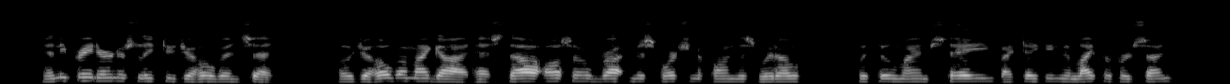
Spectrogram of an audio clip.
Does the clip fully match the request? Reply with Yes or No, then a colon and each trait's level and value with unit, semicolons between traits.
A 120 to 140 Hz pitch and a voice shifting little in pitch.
Yes: low, 135 Hz; narrow, 1.5 semitones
